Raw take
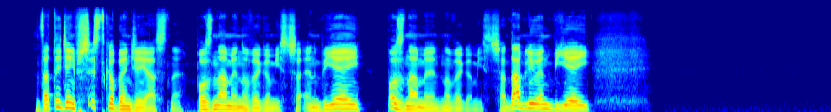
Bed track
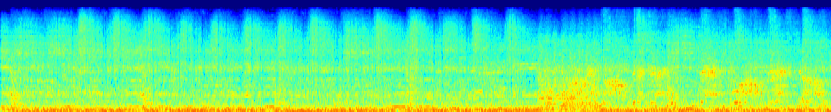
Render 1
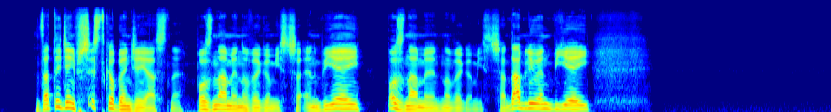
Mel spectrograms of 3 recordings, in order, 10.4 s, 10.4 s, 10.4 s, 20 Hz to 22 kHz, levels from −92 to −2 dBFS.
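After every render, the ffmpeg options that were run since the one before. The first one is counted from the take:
-af anull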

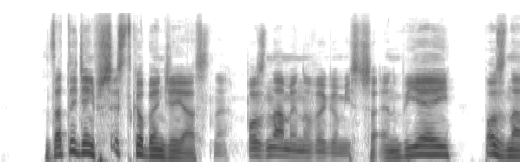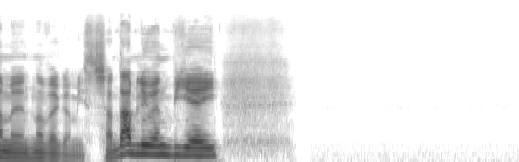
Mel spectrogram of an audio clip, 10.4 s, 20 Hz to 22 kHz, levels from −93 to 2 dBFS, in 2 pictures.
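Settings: -filter_complex "[0:a]asettb=1/sr,asplit=3[s0][s1][s2];[s0]atrim=end=2.014[s3];[s1]atrim=start=2.01:end=3.49,asetpts=PTS-STARTPTS,afade=t=in:d=0.004:c=qsin,afade=t=out:st=1.476:d=0.004:c=qsin,highpass=260,equalizer=f=520:t=q:w=4:g=-7,equalizer=f=860:t=q:w=4:g=5,equalizer=f=1900:t=q:w=4:g=7,equalizer=f=7400:t=q:w=4:g=-8,lowpass=f=8600:w=0.5412,lowpass=f=8600:w=1.3066[s4];[s2]atrim=start=3.486[s5];[s3][s4]acrossfade=d=0.004:c1=hsin:c2=qsin[s6];[s6][s5]acrossfade=d=0.004:c1=qsin:c2=hsin"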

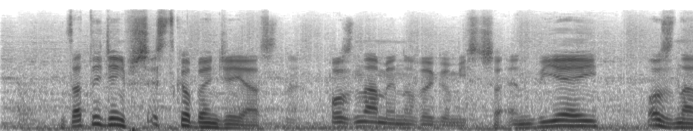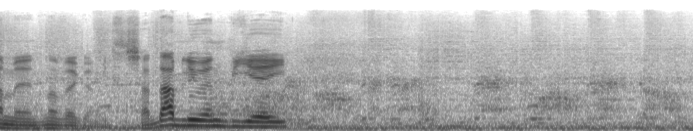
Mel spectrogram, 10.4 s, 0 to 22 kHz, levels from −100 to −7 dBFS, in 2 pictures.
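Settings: -filter_complex "[1:a]volume=0.112[s0];[0:a][s0]amix=inputs=2:normalize=0"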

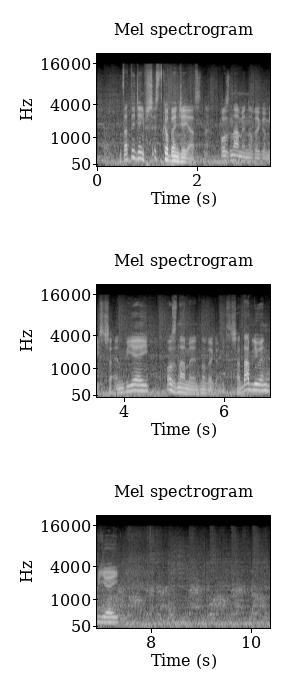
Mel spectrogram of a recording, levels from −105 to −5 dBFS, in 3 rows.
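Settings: -filter_complex "[0:a]asplit=3[s0][s1][s2];[s0]afade=t=out:st=1.32:d=0.02[s3];[s1]acontrast=51,afade=t=in:st=1.32:d=0.02,afade=t=out:st=1.76:d=0.02[s4];[s2]afade=t=in:st=1.76:d=0.02[s5];[s3][s4][s5]amix=inputs=3:normalize=0"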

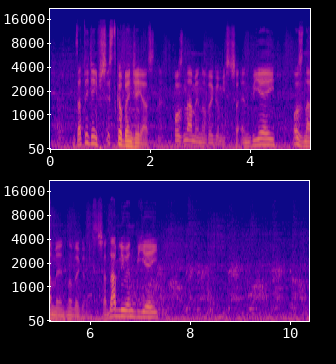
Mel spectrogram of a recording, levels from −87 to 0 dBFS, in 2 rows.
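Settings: -af "volume=0.447"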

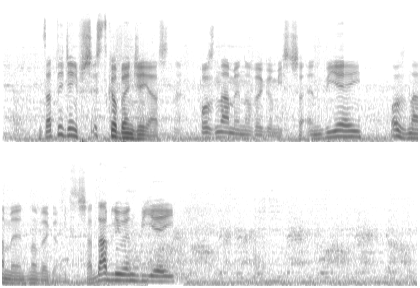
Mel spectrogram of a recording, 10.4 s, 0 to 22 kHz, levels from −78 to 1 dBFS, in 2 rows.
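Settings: -filter_complex "[0:a]asplit=3[s0][s1][s2];[s0]afade=t=out:st=4.26:d=0.02[s3];[s1]lowpass=1800,afade=t=in:st=4.26:d=0.02,afade=t=out:st=5.19:d=0.02[s4];[s2]afade=t=in:st=5.19:d=0.02[s5];[s3][s4][s5]amix=inputs=3:normalize=0,asettb=1/sr,asplit=3[s6][s7][s8];[s6]atrim=end=7.014[s9];[s7]atrim=start=7.01:end=7.47,asetpts=PTS-STARTPTS,afade=t=in:d=0.004:c=qsin,afade=t=out:st=0.456:d=0.004:c=qsin,highpass=200[s10];[s8]atrim=start=7.466[s11];[s9][s10]acrossfade=d=0.004:c1=hsin:c2=qsin[s12];[s12][s11]acrossfade=d=0.004:c1=qsin:c2=hsin"

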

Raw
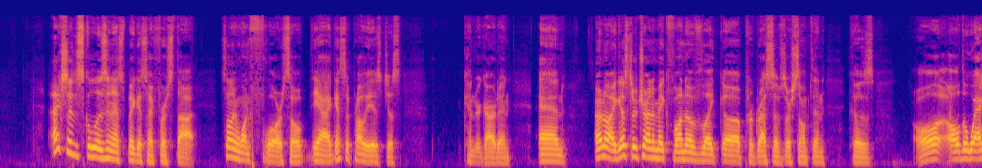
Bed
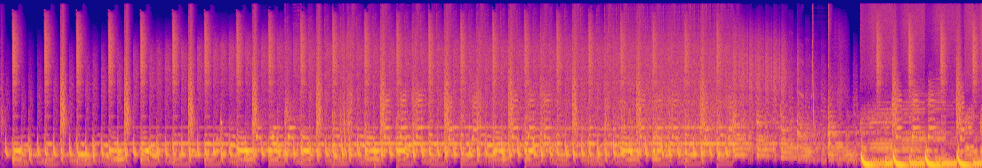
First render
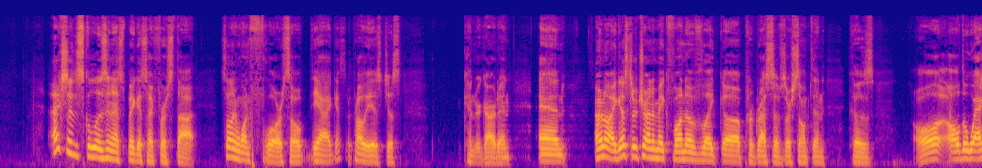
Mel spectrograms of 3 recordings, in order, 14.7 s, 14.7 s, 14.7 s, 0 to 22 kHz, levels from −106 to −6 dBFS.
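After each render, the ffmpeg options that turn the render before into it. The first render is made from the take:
-filter_complex "[0:a]asettb=1/sr,asplit=3[s0][s1][s2];[s0]atrim=end=7.524[s3];[s1]atrim=start=7.52:end=9.04,asetpts=PTS-STARTPTS,afade=t=in:d=0.004:c=qsin,afade=t=out:st=1.516:d=0.004:c=qsin,aecho=1:1:5:0.58,atrim=end_sample=67032[s4];[s2]atrim=start=9.036[s5];[s3][s4]acrossfade=d=0.004:c1=hsin:c2=qsin[s6];[s6][s5]acrossfade=d=0.004:c1=qsin:c2=hsin,asplit=2[s7][s8];[s7]atrim=end=5.22,asetpts=PTS-STARTPTS,afade=t=out:st=4.72:d=0.5[s9];[s8]atrim=start=5.22,asetpts=PTS-STARTPTS,afade=t=in:d=0.004:c=hsin[s10];[s9][s10]concat=n=2:v=0:a=1"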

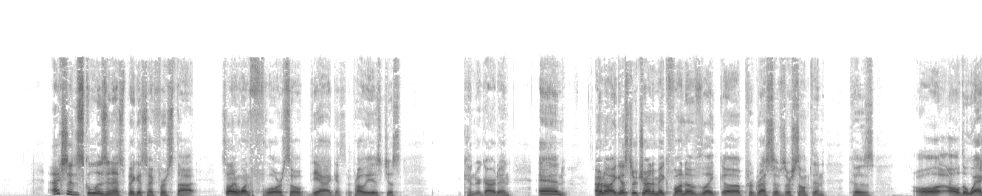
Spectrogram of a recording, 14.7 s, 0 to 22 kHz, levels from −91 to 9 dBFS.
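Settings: -filter_complex "[0:a]asettb=1/sr,asplit=3[s0][s1][s2];[s0]atrim=end=2.834[s3];[s1]atrim=start=2.83:end=4.01,asetpts=PTS-STARTPTS,afade=t=in:d=0.004:c=qsin,afade=t=out:st=1.176:d=0.004:c=qsin,equalizer=f=530:w=3.4:g=7[s4];[s2]atrim=start=4.006[s5];[s3][s4]acrossfade=d=0.004:c1=hsin:c2=qsin[s6];[s6][s5]acrossfade=d=0.004:c1=qsin:c2=hsin,asettb=1/sr,asplit=3[s7][s8][s9];[s7]atrim=end=11.824[s10];[s8]atrim=start=11.82:end=12.32,asetpts=PTS-STARTPTS,afade=t=in:d=0.004:c=qsin,afade=t=out:st=0.496:d=0.004:c=qsin,equalizer=f=1100:t=o:w=0.77:g=5.5[s11];[s9]atrim=start=12.316[s12];[s10][s11]acrossfade=d=0.004:c1=hsin:c2=qsin[s13];[s13][s12]acrossfade=d=0.004:c1=qsin:c2=hsin"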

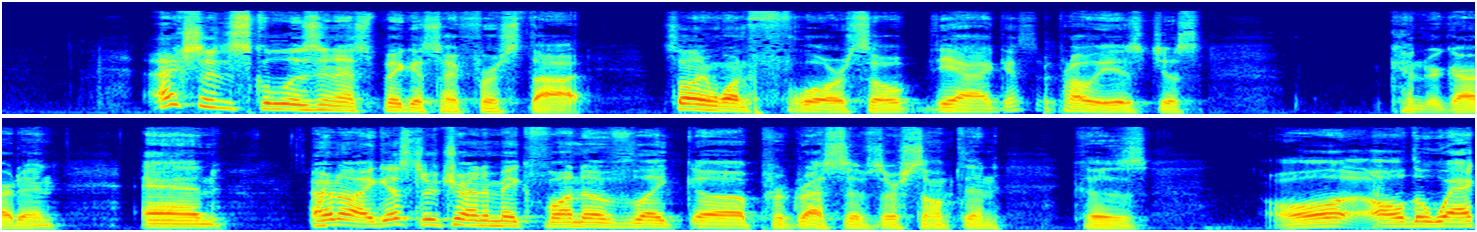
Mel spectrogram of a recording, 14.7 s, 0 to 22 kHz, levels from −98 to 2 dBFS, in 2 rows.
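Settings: -filter_complex "[0:a]asettb=1/sr,asplit=3[s0][s1][s2];[s0]atrim=end=8.994[s3];[s1]atrim=start=8.99:end=9.44,asetpts=PTS-STARTPTS,afade=t=in:d=0.004:c=qsin,afade=t=out:st=0.446:d=0.004:c=qsin,equalizer=f=200:w=1.5:g=-9[s4];[s2]atrim=start=9.436[s5];[s3][s4]acrossfade=d=0.004:c1=hsin:c2=qsin[s6];[s6][s5]acrossfade=d=0.004:c1=qsin:c2=hsin"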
